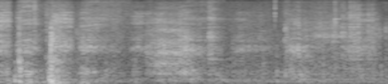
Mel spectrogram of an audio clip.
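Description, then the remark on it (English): Labored, wheezing breaths of a patient being wheeled on a hospital trolley, a strained airy hiss rising and falling with each uneven inhale and exhale, with no talking. “I'm having trouble breathing.”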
